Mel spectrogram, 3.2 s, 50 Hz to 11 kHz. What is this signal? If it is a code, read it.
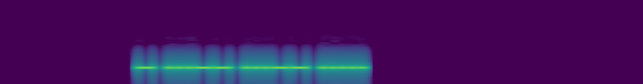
Morse code, heard as a keyed tone, about 50 wpm, 700 Hz. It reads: T335
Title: Numbers - Contest Style - 4-Digit 50wpm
